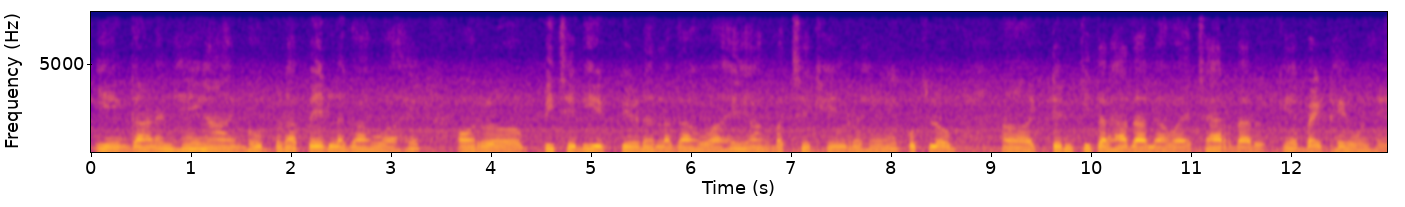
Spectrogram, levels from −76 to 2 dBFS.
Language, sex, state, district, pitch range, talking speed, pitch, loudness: Hindi, female, Haryana, Rohtak, 175-195 Hz, 190 wpm, 185 Hz, -16 LUFS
